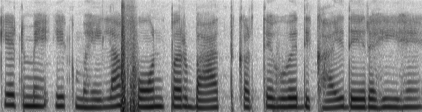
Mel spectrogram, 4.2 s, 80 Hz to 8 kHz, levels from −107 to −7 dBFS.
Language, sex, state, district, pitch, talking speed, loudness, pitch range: Hindi, female, Madhya Pradesh, Dhar, 220 Hz, 185 wpm, -20 LUFS, 215-230 Hz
